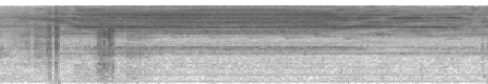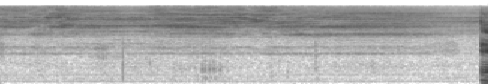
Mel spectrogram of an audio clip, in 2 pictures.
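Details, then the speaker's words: Ford Pinto engine cylinder leakage test, cylinder one with good compression: steady airy hiss heard at the crankcase oil return opening, blow-by air escaping past the piston. "we had a good compression but still i can hear a hissing sound so guys i'm gonna let you listen to that hissing"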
